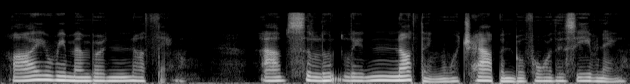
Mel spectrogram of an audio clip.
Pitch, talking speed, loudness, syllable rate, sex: 165 Hz, 95 wpm, -17 LUFS, 4.6 syllables/s, female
